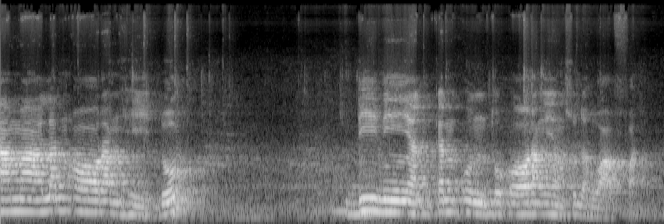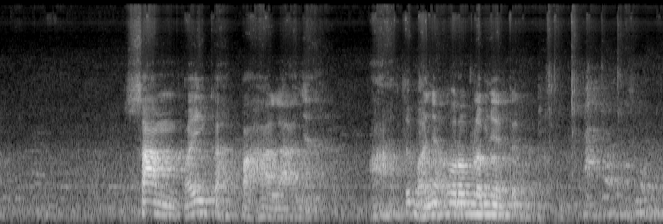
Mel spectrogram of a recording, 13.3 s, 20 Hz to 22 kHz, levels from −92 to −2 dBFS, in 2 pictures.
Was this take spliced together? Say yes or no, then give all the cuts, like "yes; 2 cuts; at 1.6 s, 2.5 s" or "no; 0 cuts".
no; 0 cuts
